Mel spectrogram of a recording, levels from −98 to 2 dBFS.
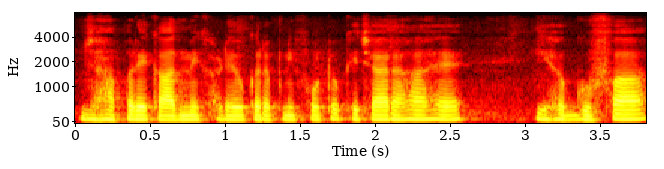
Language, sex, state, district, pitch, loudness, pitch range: Hindi, male, Chandigarh, Chandigarh, 115 Hz, -20 LUFS, 110-120 Hz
